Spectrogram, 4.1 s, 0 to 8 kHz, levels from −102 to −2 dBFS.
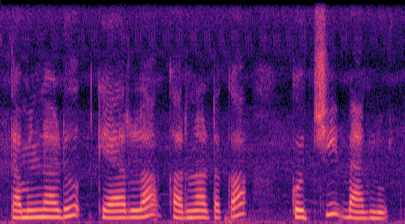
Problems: none marked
